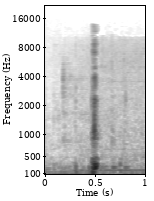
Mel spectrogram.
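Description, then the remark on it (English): A clock ticks: one crisp tick stands out, with fainter ticks around it at a slow, steady pace. No one speaks. “You can hear the clock ticking.”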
